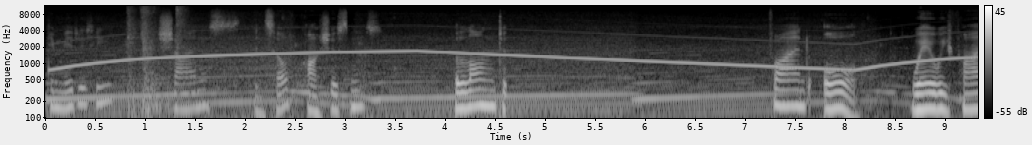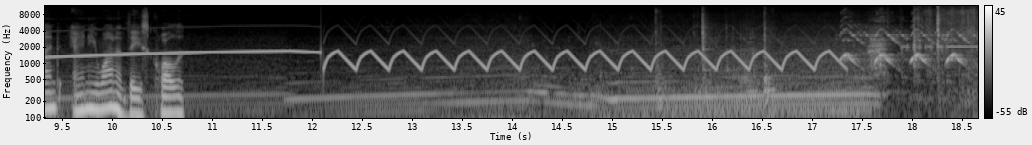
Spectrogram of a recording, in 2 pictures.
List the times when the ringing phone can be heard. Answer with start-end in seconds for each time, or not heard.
not heard.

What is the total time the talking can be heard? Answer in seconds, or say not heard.
8 s.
